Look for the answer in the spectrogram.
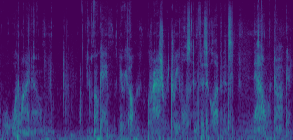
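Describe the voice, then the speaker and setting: An ASMR creator speaks entirely in a hushed, breathy whisper. The delivery moves between reading aloud and casual, musing asides, often repeating short phrases. Gum is being chewed throughout the talk. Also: normal speed. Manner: chewing gum while talking.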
